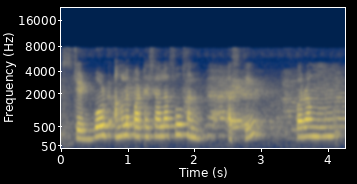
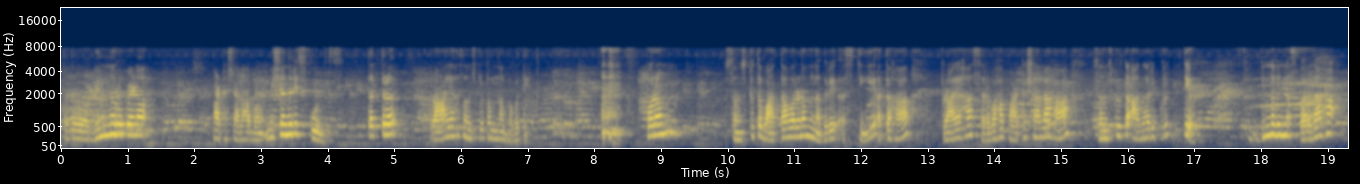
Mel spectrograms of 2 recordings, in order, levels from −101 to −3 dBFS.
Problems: constant background noise, continuous background conversations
